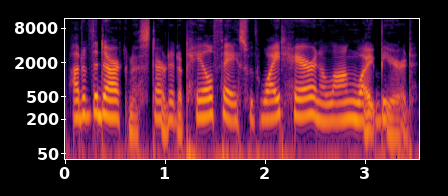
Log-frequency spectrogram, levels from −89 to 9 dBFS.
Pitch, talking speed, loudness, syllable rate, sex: 210 Hz, 255 wpm, -17 LUFS, 5.6 syllables/s, female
